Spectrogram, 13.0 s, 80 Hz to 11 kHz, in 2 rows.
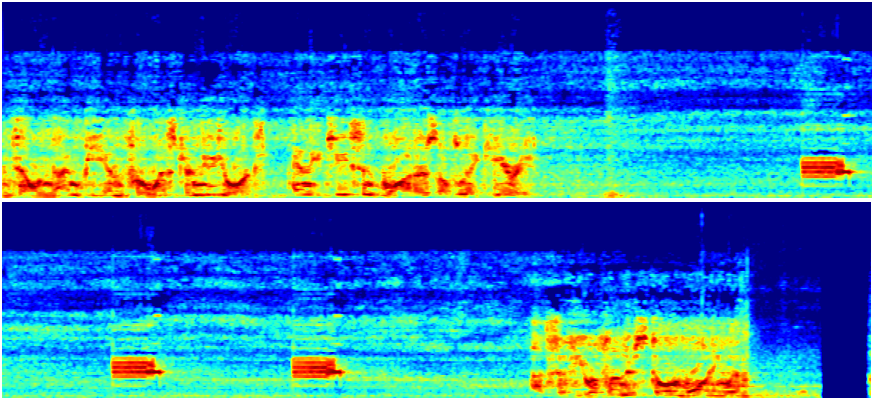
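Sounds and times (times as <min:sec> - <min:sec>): digital data tone bursts: 0:06.0 - 0:06.6, 0:07.3 - 0:08.0, 0:08.7 - 0:09.3.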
